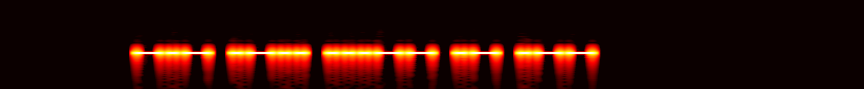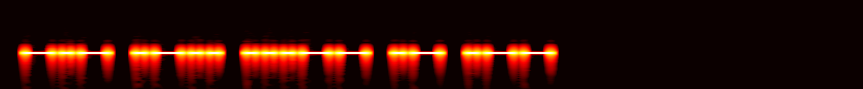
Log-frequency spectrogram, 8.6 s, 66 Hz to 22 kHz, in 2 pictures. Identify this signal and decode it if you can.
Morse code, heard as a keyed tone, about 30 wpm, 700 Hz. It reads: KL3AW KL3AW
